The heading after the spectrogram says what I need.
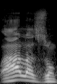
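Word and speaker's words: ἀλαζών: palavra grega para ela Alon ou alason que a sílaba tônica do grego é na primeira alason significa fanfarrões gabol conhece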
